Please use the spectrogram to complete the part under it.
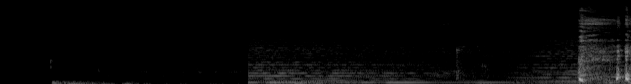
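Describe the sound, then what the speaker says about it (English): A person coughs several times during a game stream, short bursts standing out against faint background sound and a steady hum, with a sharper cough cluster near the end. "I don't know why I'm coughing lately."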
